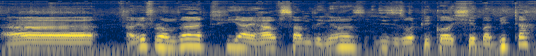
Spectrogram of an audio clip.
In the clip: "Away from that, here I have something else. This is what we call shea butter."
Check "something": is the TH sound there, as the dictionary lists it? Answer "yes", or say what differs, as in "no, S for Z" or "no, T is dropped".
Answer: yes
